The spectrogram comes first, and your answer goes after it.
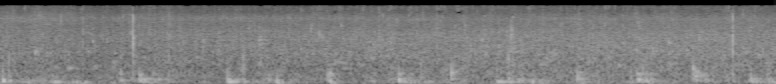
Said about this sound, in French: Et là, le clapotis de la rivière, où je vais me baigner.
